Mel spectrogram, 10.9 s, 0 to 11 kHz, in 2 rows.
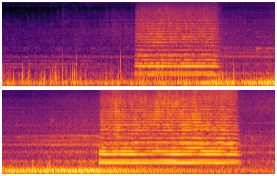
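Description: Canadian Pacific GE AC4400CW diesel-electric locomotive approaching and passing, its engine rumble growing louder. It sounds its multi-chime air horn twice: a short blast about three seconds in, then a longer, louder one that cuts off about ten seconds in.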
